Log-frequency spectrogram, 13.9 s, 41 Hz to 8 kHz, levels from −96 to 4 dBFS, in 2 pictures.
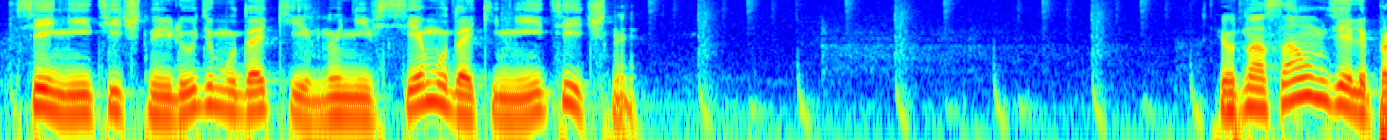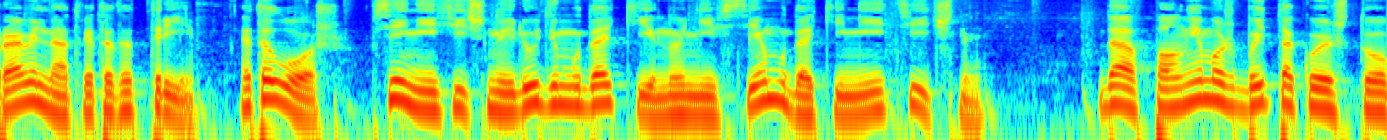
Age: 20-39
